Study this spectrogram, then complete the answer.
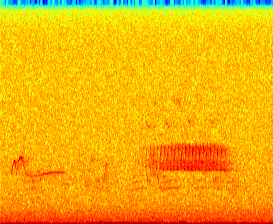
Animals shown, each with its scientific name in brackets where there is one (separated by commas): Eastern Wood-Pewee (Contopus virens), Red-eyed Vireo (Vireo olivaceus), Pine Warbler (Setophaga pinus)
